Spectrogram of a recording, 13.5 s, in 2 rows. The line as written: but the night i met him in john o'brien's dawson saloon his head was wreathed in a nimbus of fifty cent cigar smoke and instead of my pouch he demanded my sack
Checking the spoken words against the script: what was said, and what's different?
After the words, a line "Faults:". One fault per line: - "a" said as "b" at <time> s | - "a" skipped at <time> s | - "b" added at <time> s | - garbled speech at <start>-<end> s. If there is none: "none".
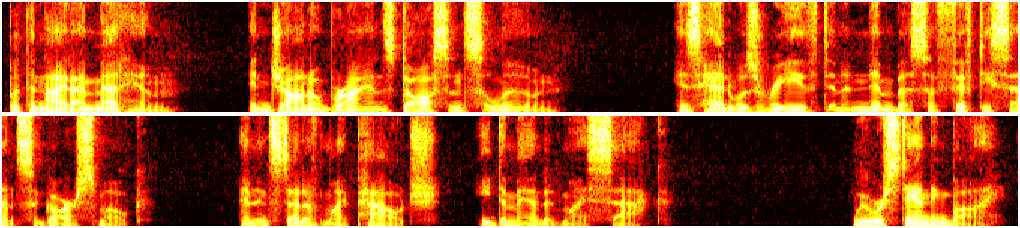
but the night i met him in john o'brien's dawson saloon his head was wreathed in a nimbus of fifty cent cigar smoke and instead of my pouch he demanded my sack we were standing by
Faults:
- "we were standing by" added at 12.4 s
